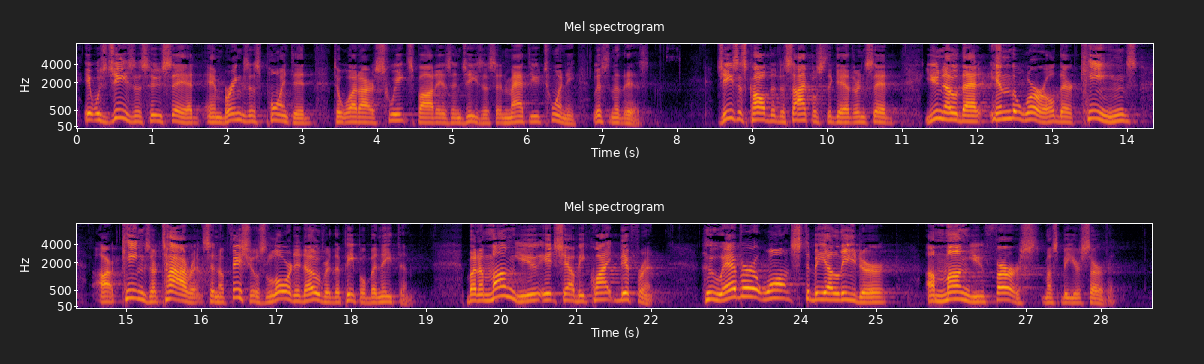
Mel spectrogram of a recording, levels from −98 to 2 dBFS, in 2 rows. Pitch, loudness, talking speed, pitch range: 165 Hz, -24 LUFS, 155 wpm, 140-200 Hz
